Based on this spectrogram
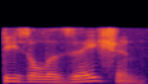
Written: dieselization

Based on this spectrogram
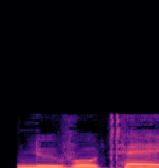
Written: nouveaute

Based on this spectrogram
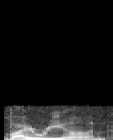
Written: virion

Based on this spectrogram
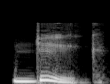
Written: duc

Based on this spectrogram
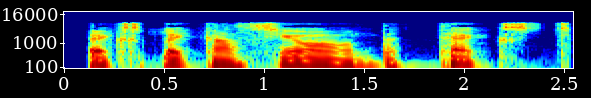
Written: explication de texte

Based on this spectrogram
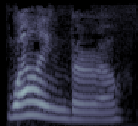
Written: Wellingborough

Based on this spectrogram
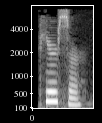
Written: piercer

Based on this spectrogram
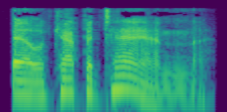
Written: El Capitan

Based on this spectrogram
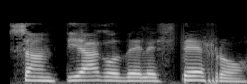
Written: Santiago del Estero

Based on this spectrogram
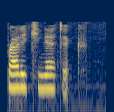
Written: bradykinesis

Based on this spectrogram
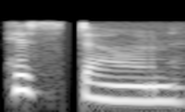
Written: histone

